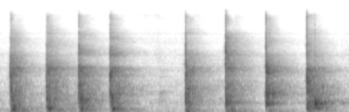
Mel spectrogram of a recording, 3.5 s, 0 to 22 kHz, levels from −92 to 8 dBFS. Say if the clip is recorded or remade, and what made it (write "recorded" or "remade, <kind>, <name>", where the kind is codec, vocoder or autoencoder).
remade, codec, SNAC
